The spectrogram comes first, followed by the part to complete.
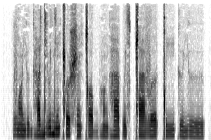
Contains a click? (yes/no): yes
